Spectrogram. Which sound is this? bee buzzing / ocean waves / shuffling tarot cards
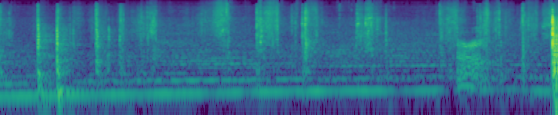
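shuffling tarot cards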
